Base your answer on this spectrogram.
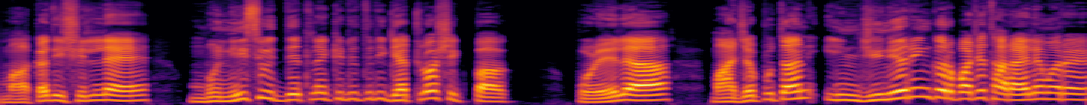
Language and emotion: Goan Konkani, surprised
